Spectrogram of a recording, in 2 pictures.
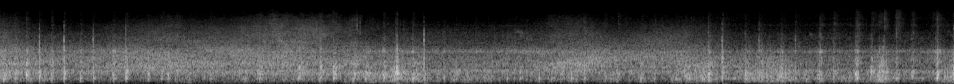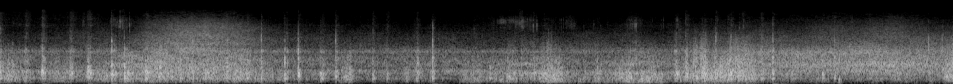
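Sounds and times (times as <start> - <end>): handheld camera rattling and clicking: 0.0 - 19.0.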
